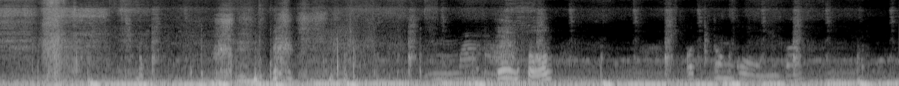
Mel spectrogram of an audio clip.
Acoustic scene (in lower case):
car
